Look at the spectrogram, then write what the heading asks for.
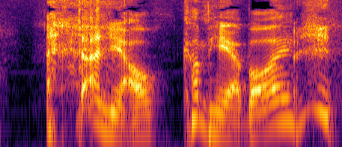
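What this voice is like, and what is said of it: Put-on accent. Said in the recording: “Nice accent.”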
